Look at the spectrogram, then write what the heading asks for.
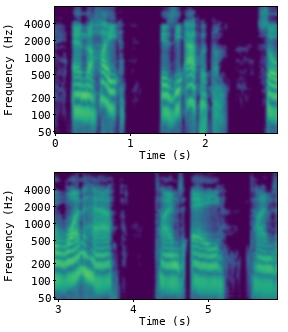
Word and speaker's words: apothem: name for that altitude it's actually called the a Pithom but sometimes people mispronounce it as the apothem which sounds like a little furry creature that crawls across your front lawn but no this is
